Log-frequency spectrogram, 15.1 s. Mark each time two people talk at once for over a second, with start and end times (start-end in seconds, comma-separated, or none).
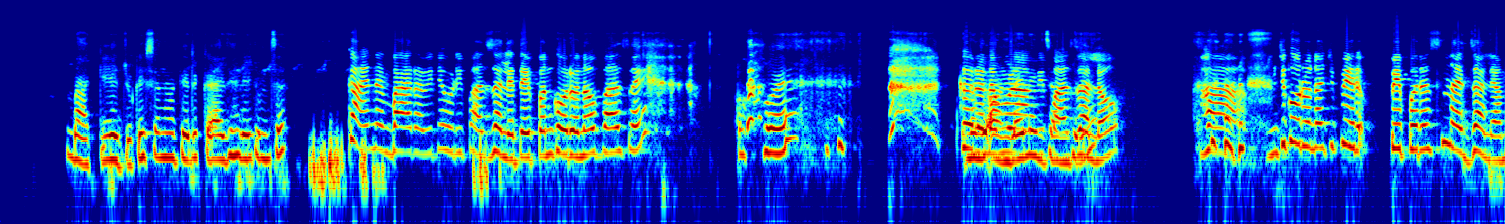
9.7-10.9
